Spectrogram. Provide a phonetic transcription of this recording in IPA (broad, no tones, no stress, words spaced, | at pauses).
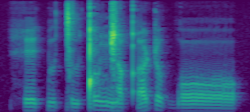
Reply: hek͡pɯ ǀɯǃɤŋ͡ǁɛ qʼɯʈɤ ɡ͡bɔː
